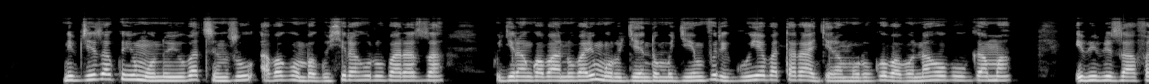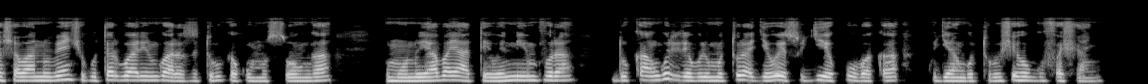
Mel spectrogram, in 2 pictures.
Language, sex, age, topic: Kinyarwanda, female, 18-24, education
